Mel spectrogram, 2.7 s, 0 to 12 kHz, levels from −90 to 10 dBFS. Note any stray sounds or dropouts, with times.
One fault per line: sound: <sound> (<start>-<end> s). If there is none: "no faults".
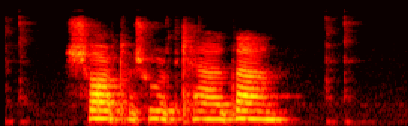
no faults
